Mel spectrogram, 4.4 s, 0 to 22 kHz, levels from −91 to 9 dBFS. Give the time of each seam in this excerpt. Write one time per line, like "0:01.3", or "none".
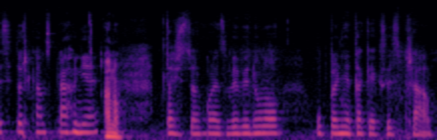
0:01.5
